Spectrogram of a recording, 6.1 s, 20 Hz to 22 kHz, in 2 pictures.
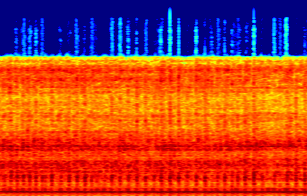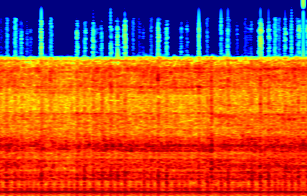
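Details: Modified Stihl 193T climbing saw (muffler mod, ~8–9° timing advance, limiters removed, 93 non-E fuel, 16-inch bar, PS3 .050 full-chisel chain) cutting a log: steady high revs, even loaded buzz, no bogging or surging; healthy.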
